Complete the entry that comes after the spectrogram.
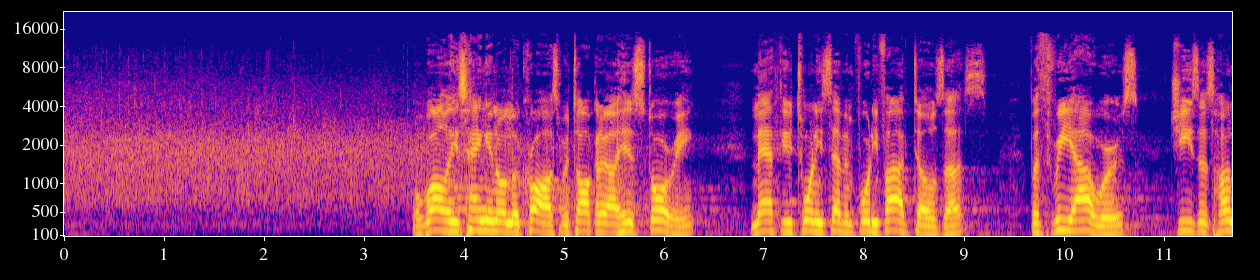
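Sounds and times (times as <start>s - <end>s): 
audience clapping hands: 0.0s - 5.2s
speech: 3.5s - 11.6s.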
